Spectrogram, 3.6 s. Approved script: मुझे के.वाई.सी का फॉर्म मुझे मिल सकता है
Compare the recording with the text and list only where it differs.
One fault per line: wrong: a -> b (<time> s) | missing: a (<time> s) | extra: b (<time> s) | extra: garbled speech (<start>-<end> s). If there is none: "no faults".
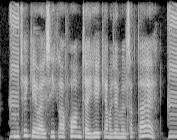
extra: चाहिए क्या (1.6 s)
